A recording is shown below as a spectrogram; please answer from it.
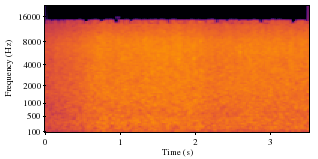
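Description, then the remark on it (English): A steady, dense roar of the rushing Colorado River at the bottom of the Grand Canyon, fading in during the first half second and then holding at a loud, even level with no voices. “And at the bottom of that great canyon, the Colorado River.”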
